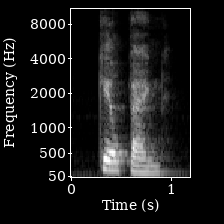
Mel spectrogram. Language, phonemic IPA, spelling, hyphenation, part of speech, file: Dutch, /ˈkeːl.pɛi̯n/, keelpijn, keel‧pijn, noun, Nl-keelpijn.ogg
- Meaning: a sore throat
